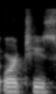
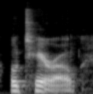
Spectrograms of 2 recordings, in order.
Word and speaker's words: Otero: the brother who walked in and found the Ortiz family uh not Ortiz it's or tunnel I'm sorry I hate to mispronounce um the victims names yeah Otero the Otero oldest son was featured in a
